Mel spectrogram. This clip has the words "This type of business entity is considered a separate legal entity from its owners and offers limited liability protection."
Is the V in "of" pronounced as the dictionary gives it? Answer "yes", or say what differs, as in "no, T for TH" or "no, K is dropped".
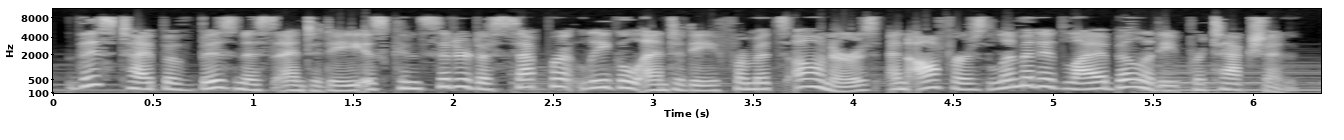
yes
